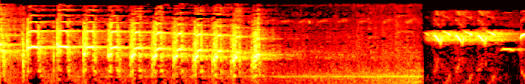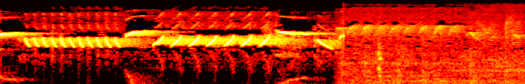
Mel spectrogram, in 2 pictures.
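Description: Birds calling: a rapid run of repeated, slightly falling notes for about three and a half seconds. After a short lull, a small songbird sings a string of fast trills that jump between pitches for about six seconds, then fades to faint high chirps near the end.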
